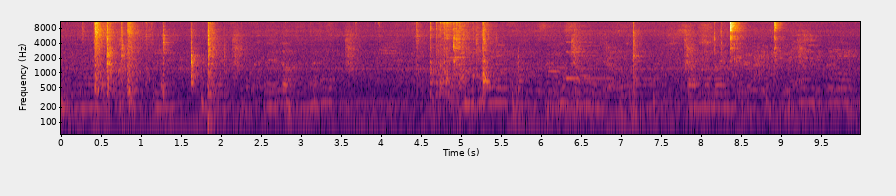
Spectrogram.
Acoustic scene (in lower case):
cafe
